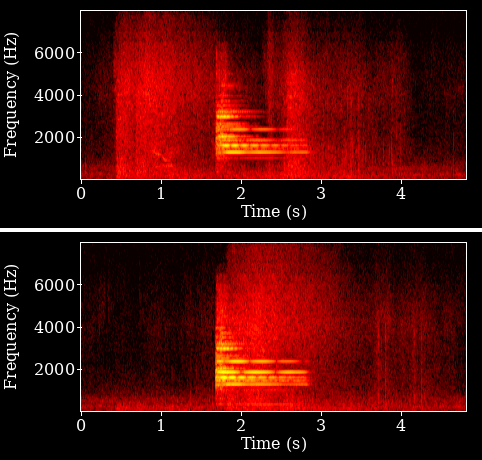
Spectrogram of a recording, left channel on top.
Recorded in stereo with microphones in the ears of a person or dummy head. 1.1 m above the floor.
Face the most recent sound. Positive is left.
turn(degrees=-55)  # may be behind; listen again after turning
